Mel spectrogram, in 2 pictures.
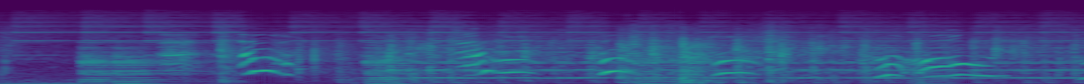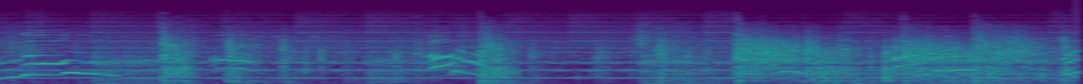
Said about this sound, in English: Breaking a lot of furniture. Yeah, that's the door that'll have to get replaced. And Jamie Lee is about to smash the glass. Or the patio door will have to be replaced.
